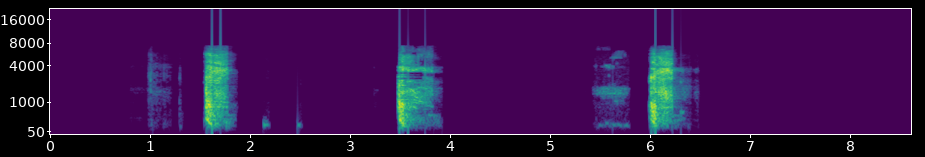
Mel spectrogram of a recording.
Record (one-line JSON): {"three_cough_length": "8.6 s", "three_cough_amplitude": 29550, "three_cough_signal_mean_std_ratio": 0.22, "survey_phase": "beta (2021-08-13 to 2022-03-07)", "age": "65+", "gender": "Female", "wearing_mask": "No", "symptom_none": true, "smoker_status": "Ex-smoker", "respiratory_condition_asthma": true, "respiratory_condition_other": false, "recruitment_source": "REACT", "submission_delay": "2 days", "covid_test_result": "Negative", "covid_test_method": "RT-qPCR"}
